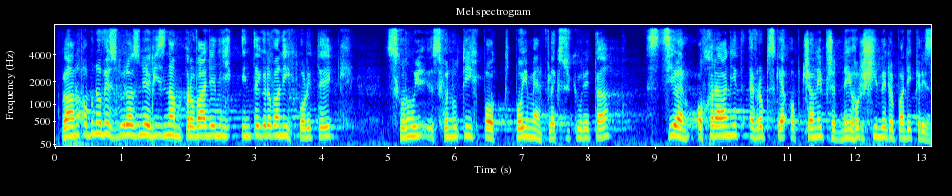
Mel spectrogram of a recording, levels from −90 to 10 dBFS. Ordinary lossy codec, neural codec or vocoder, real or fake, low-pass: none; codec, 16 kHz, 4 kbps, X-Codec, HuBERT features, trained on general audio; fake; 7.2 kHz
